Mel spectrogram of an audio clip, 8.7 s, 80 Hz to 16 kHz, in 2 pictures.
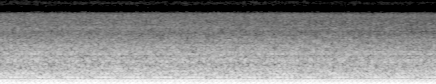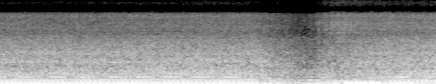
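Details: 1965 Pontiac Catalina V8, first start after 20 years, restarted after tightening a leaking fiber-washer fitting that sprayed transmission fluid: deep, even burble, steady firing, no knocks or misses; normal running, leak stopped, smoking expected.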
